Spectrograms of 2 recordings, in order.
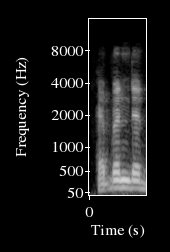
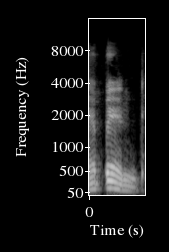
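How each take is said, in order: First: It adds an extra -ed syllable, three syllables. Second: It ends in a single d, two syllables. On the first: The speaker calls it wrong. "হ্যাপেন্ডেড না" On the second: The speaker calls it right. "উচ্চারণ হবে হ্যাপেন্ড"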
